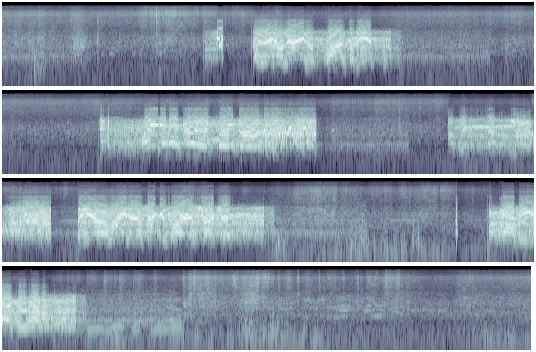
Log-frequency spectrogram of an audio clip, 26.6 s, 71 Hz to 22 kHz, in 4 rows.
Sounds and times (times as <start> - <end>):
Fire: 0.0 - 26.5
Outside, urban or manmade: 0.0 - 26.5
Speech: 3.2 - 5.0, 7.9 - 10.6, 12.2 - 16.4, 19.4 - 22.3, 23.7 - 26.5.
